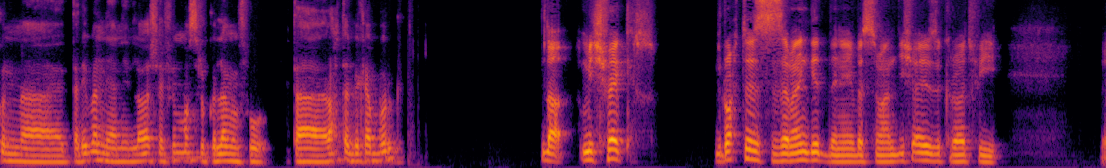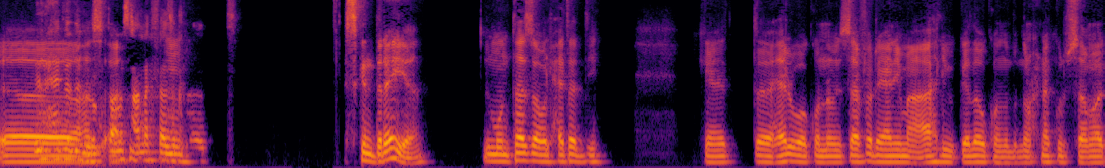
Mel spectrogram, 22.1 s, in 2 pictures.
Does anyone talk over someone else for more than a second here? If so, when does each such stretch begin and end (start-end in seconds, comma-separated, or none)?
11.4-13.0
